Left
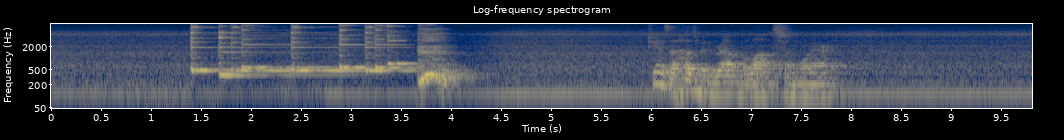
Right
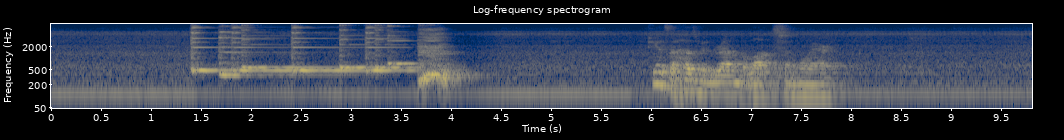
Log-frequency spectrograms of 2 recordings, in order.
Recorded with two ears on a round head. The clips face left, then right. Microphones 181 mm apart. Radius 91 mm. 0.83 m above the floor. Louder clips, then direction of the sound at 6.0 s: Even; centre (ahead or behind).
